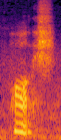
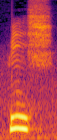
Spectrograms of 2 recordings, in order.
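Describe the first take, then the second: First: New Zealand "fish" like "fosh"; New Zealand "fush" for "fish"; New Zealand accent. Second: Australian "fish" with a clear short i; Australian accent. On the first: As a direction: say "fish" the New Zealand way, vowel opened toward "uh". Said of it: "But from the New Zealand". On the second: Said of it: "For the Australian". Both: Shown as a demonstration.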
